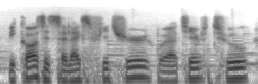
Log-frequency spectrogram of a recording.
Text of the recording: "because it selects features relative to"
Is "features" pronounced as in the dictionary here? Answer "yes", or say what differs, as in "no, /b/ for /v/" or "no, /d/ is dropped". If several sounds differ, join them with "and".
no, /z/ is dropped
